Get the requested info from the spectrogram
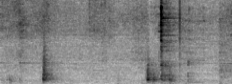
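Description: A metal spatula clinking against a tava twice, about half a second in and again about a second later, each with a short ring.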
